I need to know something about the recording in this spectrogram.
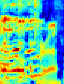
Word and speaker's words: Oprah: Omarosa, Oprah. Oprah. Yeah, right. It's a hard O, same as you.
